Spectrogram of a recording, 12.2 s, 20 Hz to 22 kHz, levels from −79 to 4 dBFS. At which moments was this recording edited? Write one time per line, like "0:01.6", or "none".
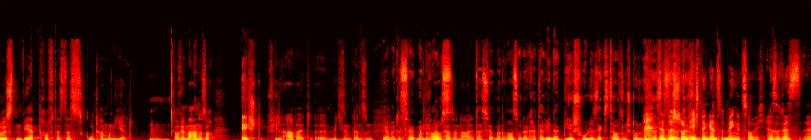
0:05.6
